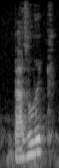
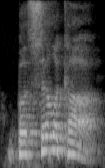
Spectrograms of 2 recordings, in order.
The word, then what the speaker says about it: Basilica: Catholic Cathedral I think they call it a basilic I don't know I'll edit in the correct pronunciation later Basilica it's called Basilica adult I'm going to go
